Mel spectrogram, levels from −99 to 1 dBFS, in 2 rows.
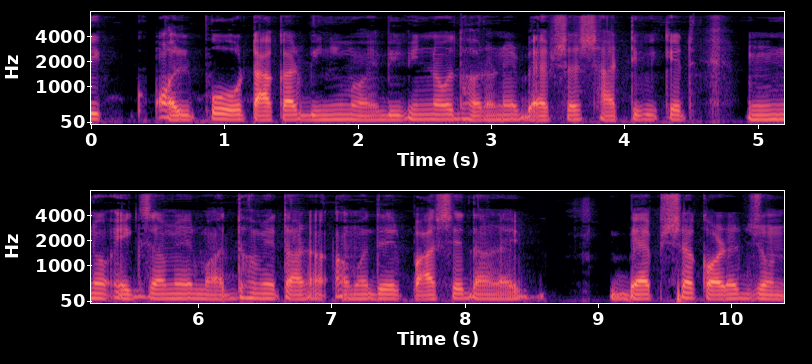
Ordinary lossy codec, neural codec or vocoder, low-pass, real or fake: AAC, 48 kbps; vocoder, 44.1 kHz, 128 mel bands every 256 samples, BigVGAN v2; 7.2 kHz; fake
